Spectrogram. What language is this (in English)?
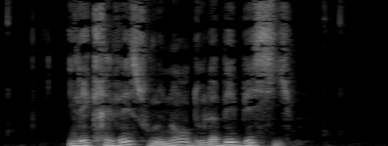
French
